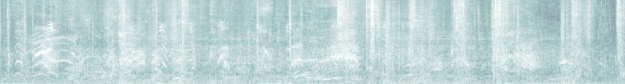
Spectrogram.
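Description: A creature shrieks and growls loudly.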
